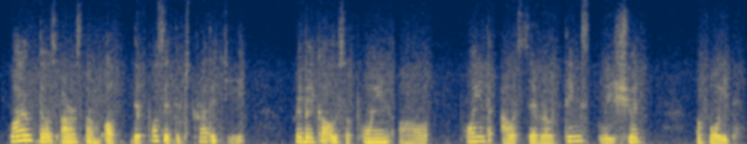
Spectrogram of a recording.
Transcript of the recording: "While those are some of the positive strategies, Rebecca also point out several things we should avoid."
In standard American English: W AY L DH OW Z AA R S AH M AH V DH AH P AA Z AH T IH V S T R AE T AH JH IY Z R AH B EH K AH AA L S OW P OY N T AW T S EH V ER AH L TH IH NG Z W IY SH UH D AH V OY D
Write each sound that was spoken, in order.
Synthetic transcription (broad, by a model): W AY L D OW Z AA R S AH M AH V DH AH P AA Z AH T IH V S T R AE T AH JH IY R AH B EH K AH AA L S OW P OY N T AW T S EH V ER AH L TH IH NG S W IY SH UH D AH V OY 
